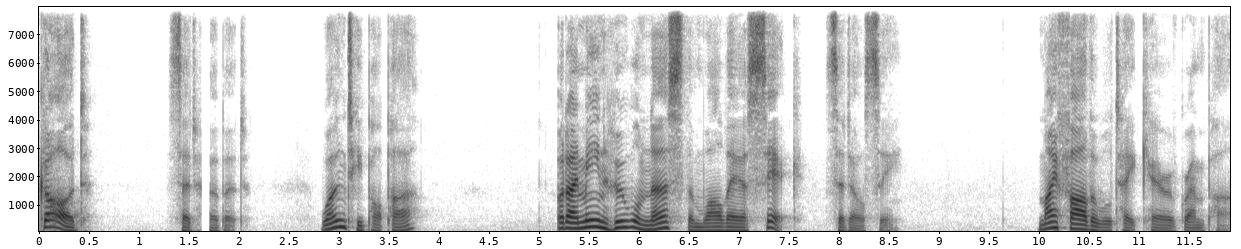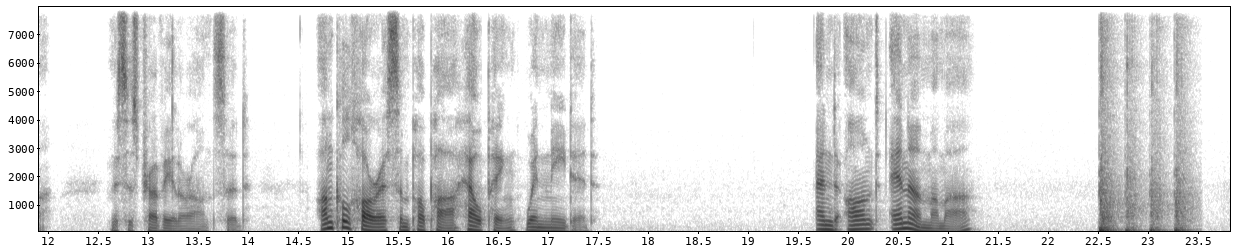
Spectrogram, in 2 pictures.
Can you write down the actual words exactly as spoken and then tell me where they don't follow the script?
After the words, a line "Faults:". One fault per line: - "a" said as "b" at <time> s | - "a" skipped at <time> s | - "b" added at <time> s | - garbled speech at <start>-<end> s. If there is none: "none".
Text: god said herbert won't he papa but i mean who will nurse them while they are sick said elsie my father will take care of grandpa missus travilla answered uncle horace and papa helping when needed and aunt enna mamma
god said herbert won't he papa but i mean who will nurse them while they are sick said elsie my father will take care of grandpa missus travilla answered uncle horace and papa helping when needed and aunt enna mamma
Faults:
none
